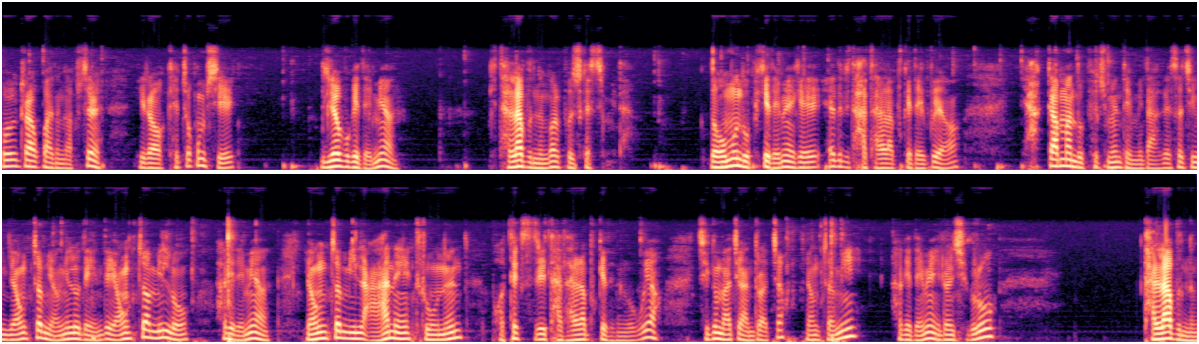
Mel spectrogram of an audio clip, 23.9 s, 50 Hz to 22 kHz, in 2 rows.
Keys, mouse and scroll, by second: 0.1 click, 0.9-2.7 middle drag, 3.0 z, 4.5 middle click, 5.6 middle click, 6.5 z, 7.1 middle click, 7.7 alt+right click, 7.7 z, 8.1 alt+click, 9.4 alt+right click, 9.9 alt+click, 10.2 alt+right click, 10.6 alt+middle click, 12.3 click, 12.4 alt+middle click, 12.4 alt+right click, 12.4 z, 13.5 KP_Decimal, 13.8 KP_1, 14.2 Return, 19.6 KP_0, 20.0 KP_2, 20.2 Return, 21.2 KP_Decimal, 23.6 alt+click.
